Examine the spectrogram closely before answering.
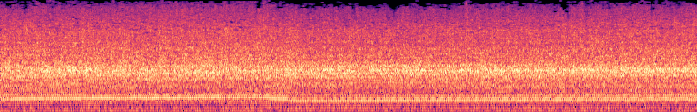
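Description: Wind and road noise rush steadily around a fast-moving car.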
